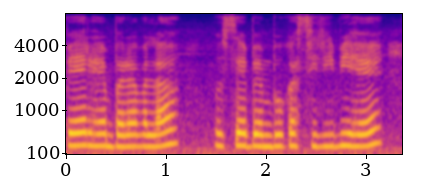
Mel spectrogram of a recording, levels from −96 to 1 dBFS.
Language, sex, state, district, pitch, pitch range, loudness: Hindi, female, Arunachal Pradesh, Papum Pare, 255 Hz, 245-260 Hz, -14 LUFS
